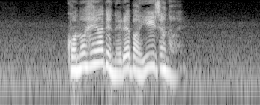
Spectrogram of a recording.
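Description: A young man asks a question in a clear, close voice.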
